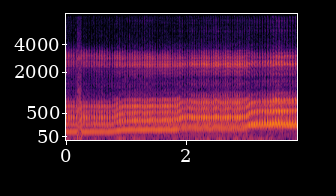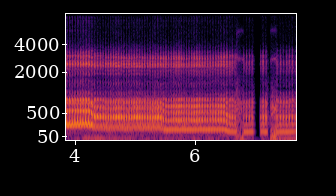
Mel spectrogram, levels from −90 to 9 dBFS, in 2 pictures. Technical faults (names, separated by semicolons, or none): sound dropped by the voice detector; burst of packet loss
